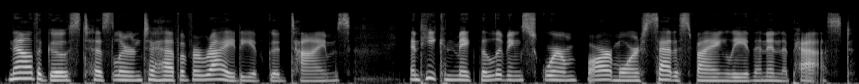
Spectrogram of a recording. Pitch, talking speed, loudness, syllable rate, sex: 195 Hz, 180 wpm, -20 LUFS, 4.3 syllables/s, female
